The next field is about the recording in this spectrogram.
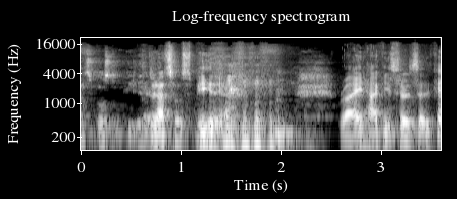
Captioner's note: laughs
